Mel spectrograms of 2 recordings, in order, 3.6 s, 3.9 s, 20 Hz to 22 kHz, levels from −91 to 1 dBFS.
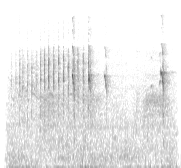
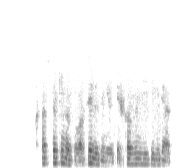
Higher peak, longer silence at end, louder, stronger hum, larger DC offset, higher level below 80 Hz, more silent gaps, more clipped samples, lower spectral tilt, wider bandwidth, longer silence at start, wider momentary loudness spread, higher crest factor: about the same, -24 dBFS vs -26 dBFS; second, 0.1 s vs 0.5 s; first, -43 LUFS vs -46 LUFS; neither; neither; first, -68 dBFS vs -88 dBFS; neither; neither; second, 0 dB/octave vs -8.5 dB/octave; first, 16.5 kHz vs 6.8 kHz; second, 0.1 s vs 0.7 s; first, 23 LU vs 10 LU; about the same, 24 dB vs 22 dB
